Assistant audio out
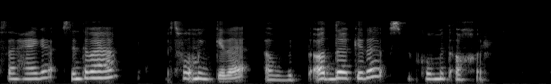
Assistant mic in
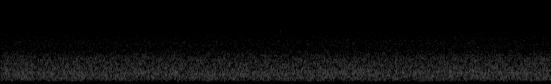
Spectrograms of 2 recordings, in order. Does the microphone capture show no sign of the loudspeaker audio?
Yes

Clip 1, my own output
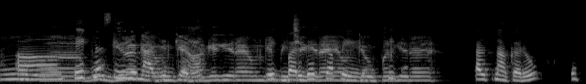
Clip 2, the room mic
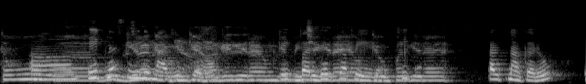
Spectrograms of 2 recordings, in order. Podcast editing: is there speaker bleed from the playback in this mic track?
Yes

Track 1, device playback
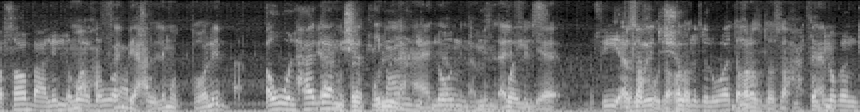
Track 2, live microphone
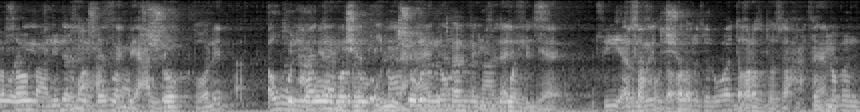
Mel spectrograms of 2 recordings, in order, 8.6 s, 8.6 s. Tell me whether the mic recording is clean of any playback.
No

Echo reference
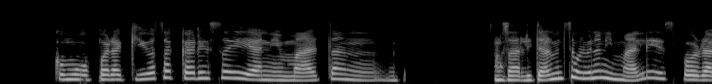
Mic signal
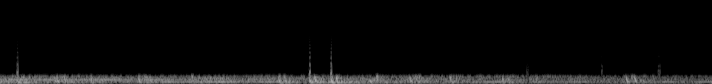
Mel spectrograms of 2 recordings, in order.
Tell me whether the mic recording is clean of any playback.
Yes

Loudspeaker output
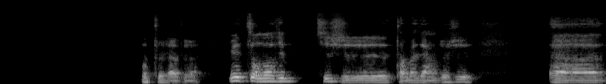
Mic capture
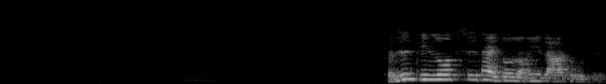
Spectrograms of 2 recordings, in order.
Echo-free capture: Yes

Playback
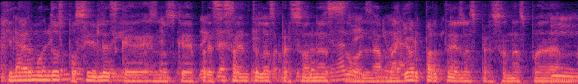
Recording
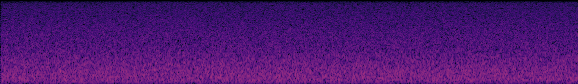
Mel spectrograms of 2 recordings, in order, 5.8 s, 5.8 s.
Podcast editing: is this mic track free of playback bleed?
Yes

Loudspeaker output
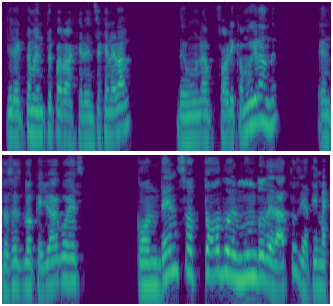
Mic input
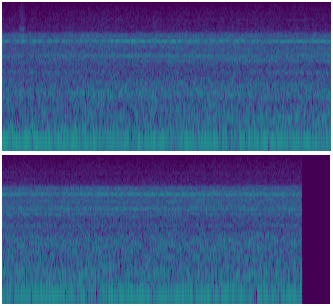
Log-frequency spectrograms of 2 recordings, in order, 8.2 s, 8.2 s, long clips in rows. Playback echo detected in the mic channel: No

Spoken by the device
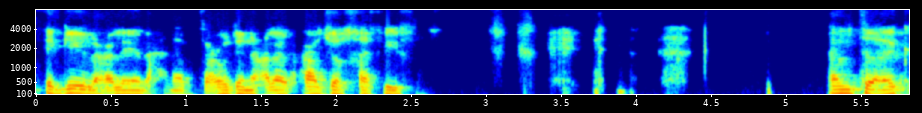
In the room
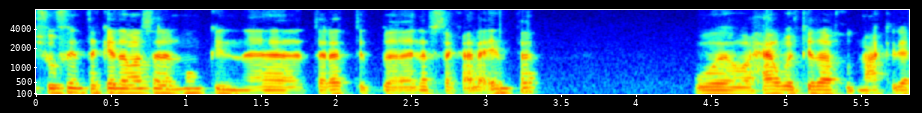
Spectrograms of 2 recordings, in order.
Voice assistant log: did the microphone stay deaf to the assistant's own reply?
Yes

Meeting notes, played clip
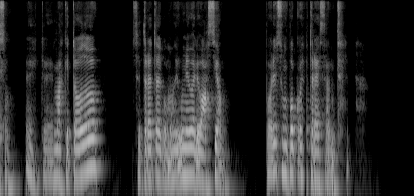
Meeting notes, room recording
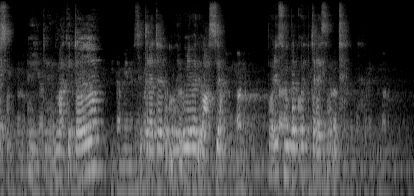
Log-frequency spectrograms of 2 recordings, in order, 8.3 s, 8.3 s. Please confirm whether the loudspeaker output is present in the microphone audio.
Yes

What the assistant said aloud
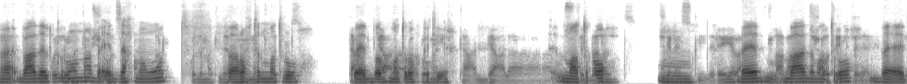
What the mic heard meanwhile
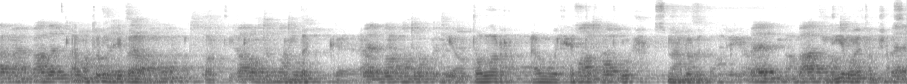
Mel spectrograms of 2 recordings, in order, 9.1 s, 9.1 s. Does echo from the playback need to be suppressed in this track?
Yes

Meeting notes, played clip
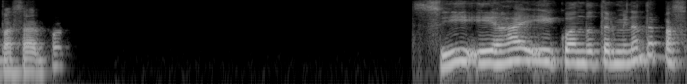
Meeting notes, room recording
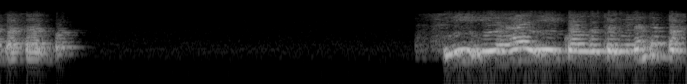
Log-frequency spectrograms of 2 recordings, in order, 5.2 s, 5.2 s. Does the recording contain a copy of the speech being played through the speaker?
Yes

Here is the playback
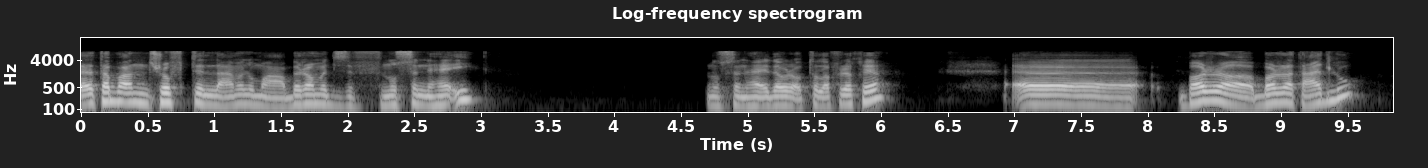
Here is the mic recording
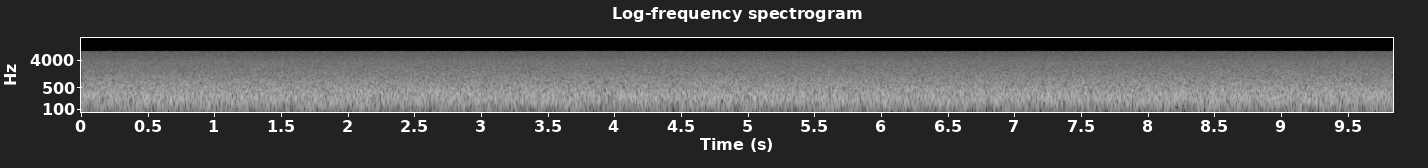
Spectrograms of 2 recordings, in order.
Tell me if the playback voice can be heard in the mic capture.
No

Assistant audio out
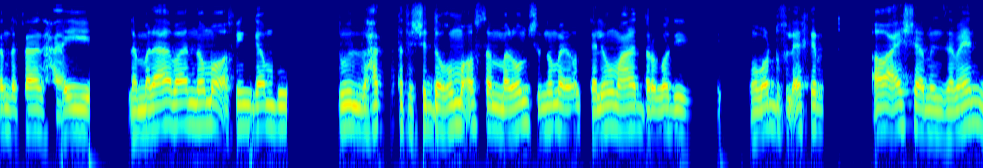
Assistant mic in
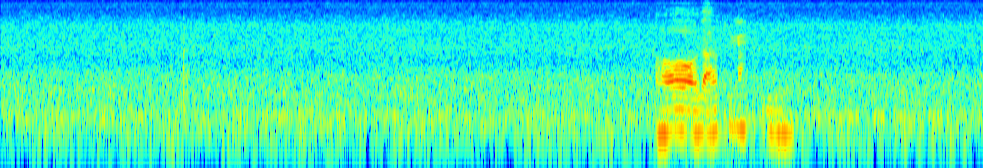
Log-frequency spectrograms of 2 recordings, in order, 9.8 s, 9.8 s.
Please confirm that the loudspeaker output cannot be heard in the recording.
Yes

